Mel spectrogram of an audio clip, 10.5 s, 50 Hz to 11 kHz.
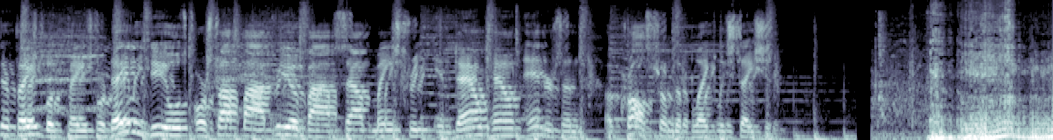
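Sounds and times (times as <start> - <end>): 
speech: 0.0 - 7.9
car engine cranking and revving through custom exhaust: 8.8 - 10.5.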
